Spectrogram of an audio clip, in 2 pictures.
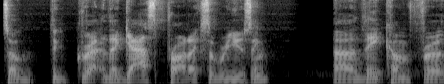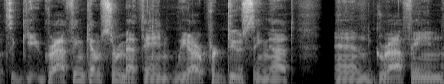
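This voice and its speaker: The man has a plain, everyday voice at a medium pitch with ordinary pitch variation. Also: fairly slow pace, very clean recording, silent background. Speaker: gaming streamer. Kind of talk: live gameplay commentary. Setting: live stream.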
